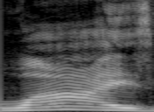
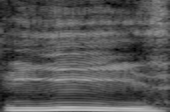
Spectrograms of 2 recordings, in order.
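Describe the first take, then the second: First: The name sounds like the word 'whys'. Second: The name sounds like 'yeez'. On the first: This is the old, casual way of saying it. The speaker calls it wrong. "we used to call it Y's back in the day" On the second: This is the way fans insist on. The speaker calls it right. "said it's Yeez"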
